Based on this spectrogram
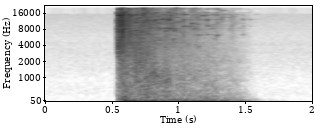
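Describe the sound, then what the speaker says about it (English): A single video game explosion sound effect bursts in abruptly out of silence. It is a loud, broad, crunching blast that rumbles on for about a second and then cuts off cleanly. "There's a lot of explosions."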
